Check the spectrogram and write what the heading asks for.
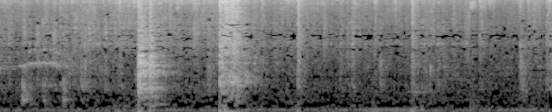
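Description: Eggplant and dried red chillies sizzling in hot oil in a kadhai while a metal spoon stirs them. Steady frying hiss with two louder surges about one and a half and two and a half seconds in, and a few light clicks.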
